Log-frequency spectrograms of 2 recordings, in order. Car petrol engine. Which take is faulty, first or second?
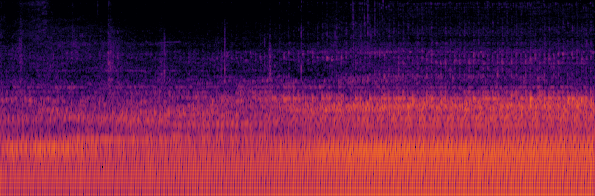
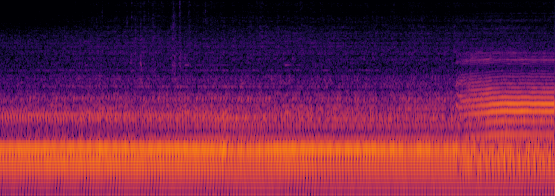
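second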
